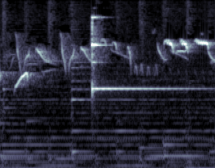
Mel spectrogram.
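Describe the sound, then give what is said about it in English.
Many small birds, a flock in a park picking up bread, chirp and tweet in quick, overlapping calls, layered over a steady low musical hum that continues throughout. “Tantos pájaros, Abuela says, as a flock of birds surround us. So many birds. Tweet, tweet, tweet.”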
